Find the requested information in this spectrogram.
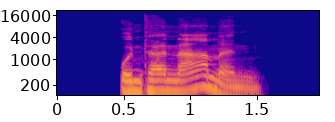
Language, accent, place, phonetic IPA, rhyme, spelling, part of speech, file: German, Germany, Berlin, [ˌʔʊntɐˈnaːmən], -aːmən, unternahmen, verb, De-unternahmen.ogg
- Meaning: first/third-person plural preterite of unternehmen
